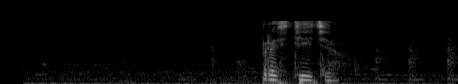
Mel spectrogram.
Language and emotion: Russian, sad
